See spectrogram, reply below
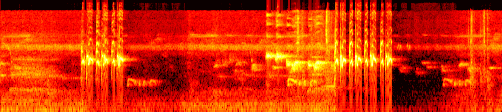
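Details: Sooty-headed bulbul in full, intense song, used to provoke local bulbuls and lure them in: bright, rapid chirping bursts of six to eight notes, sharp and high, separated by pauses, with a low rumbling background between phrases.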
